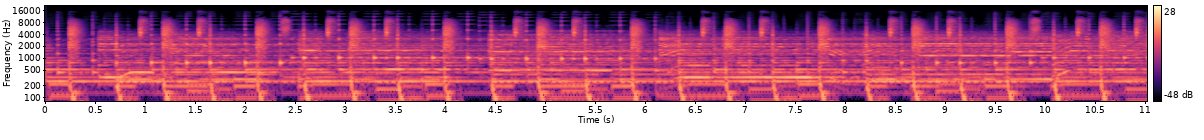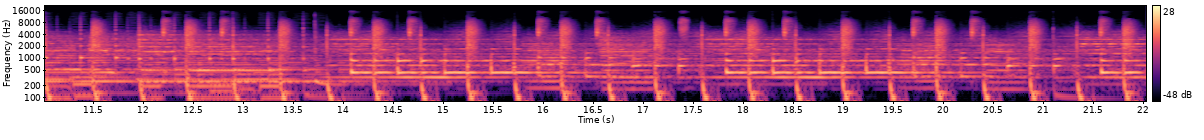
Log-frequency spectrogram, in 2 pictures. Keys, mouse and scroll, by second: 0.1-1.2 scroll up 9, 1.5 scroll down 9, 1.7 middle click, 2.1 scroll up 4, 2.2 space, 2.3 right click, 3.8 middle click, 4.3 scroll down 4, 4.5 middle click, 5.2 middle click, 6.1 scroll up 3, 6.4 middle click, 6.8 middle click, 7.8 space, 8.4 scroll up 4, 8.8 shift+click, 9.2 shift+click, 10.5 m, 10.7 scroll up 3, 11.5-12.4 scroll up 6, 12.4 Escape, 12.5 space, 12.7 shift+click, 15.0-15.8 scroll down 29, 15.8 middle click, 16.0 scroll up 4, 16.1 space, 16.6 Delete, 16.8 scroll down 16, 17.2 middle click, 17.5 middle click, 17.8 middle click, 17.8 scroll up 13, 18.2 scroll down 7, 18.5 middle click, 19.3 ctrl+s, 20.2 scroll up 3, 20.7 r.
